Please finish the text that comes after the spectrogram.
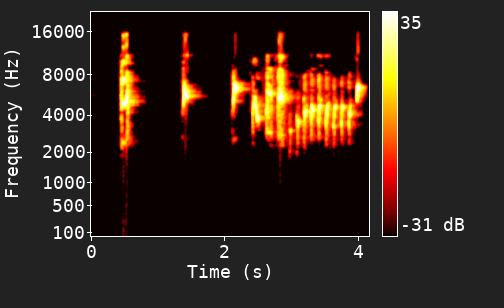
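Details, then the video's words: A long-tailed shrike gives two sharp, high chirps, then a quick run of about ten bright, even notes, borrowed phrases from other birds such as ciblek, murai, prejak tamu and chicken, against a quiet background; mimicry-rich song. "Suara burung cendet mp3 banyak isian"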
